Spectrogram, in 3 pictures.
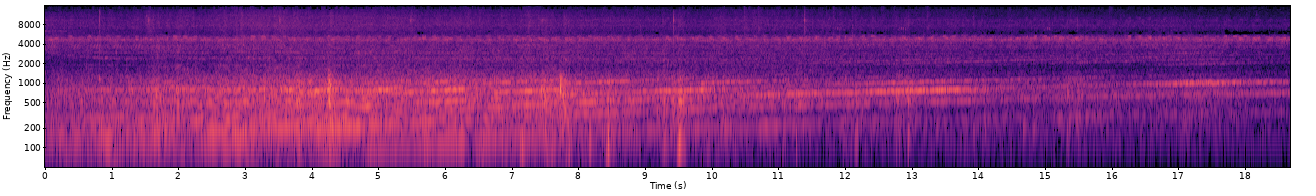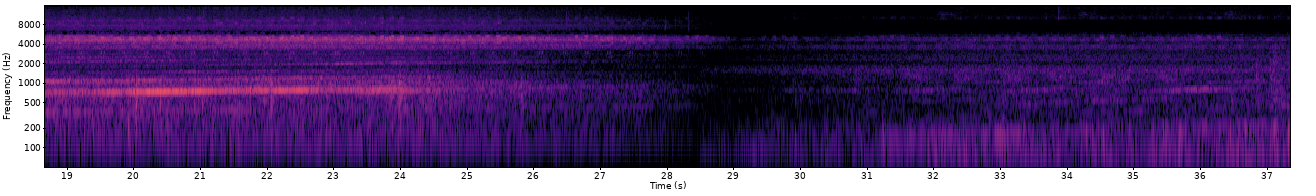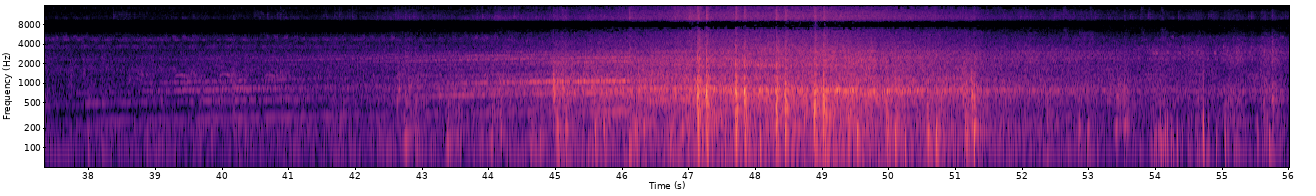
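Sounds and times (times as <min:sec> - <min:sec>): tram whine pulling away: 0:00.0 - 0:26.4, 0:31.4 - 0:56.0
electric train passing: 0:00.0 - 0:28.0, 0:29.4 - 0:56.0
insects trilling: 0:00.0 - 0:56.0
train wheels clacking over rail joints: 0:45.0 - 0:51.6.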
